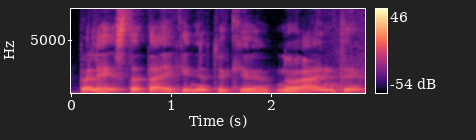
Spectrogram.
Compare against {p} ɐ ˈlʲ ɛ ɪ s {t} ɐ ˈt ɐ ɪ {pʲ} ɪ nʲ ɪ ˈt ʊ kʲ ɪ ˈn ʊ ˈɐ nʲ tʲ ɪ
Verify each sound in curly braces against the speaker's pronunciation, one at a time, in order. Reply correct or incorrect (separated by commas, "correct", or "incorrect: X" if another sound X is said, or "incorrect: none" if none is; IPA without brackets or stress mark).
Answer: correct, correct, incorrect: kʲ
